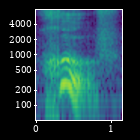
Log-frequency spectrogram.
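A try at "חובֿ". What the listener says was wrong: You would think, given everything we've learned so far, that this word would be pronounced chuv, but it's actually pronounced choiv. Often, in Ashkenazi pronunciation of Hebrew words, a vav is pronounced as an oi and not as an o or an u. We see this in words like toive.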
